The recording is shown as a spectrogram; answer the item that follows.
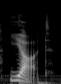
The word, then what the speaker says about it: yacht: Pronounced yacht. The ch is silent.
